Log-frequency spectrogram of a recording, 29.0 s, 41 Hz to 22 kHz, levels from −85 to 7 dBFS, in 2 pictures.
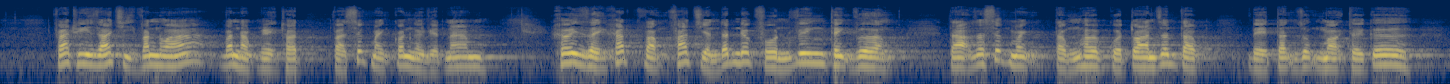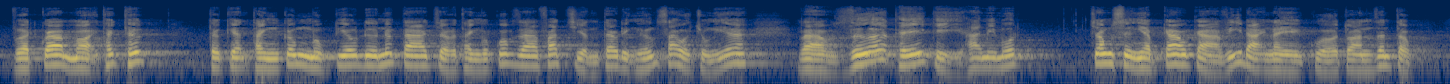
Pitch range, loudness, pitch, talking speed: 145-205 Hz, -20 LUFS, 175 Hz, 185 wpm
